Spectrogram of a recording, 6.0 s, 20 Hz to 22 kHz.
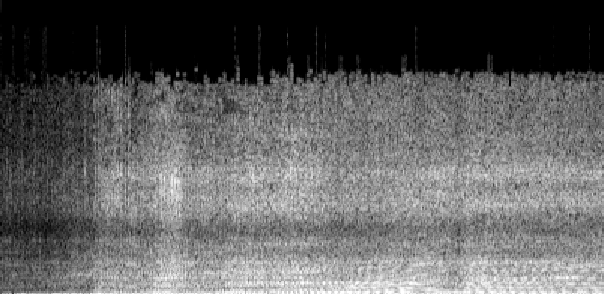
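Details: Modified Bajaj Pulsar RS200 single with dual disc brakes and a dead meter (suspected blown fuse), ridden on a test ride: the note climbs steadily through the gears with a clean, even pull and no rattles or misfires. Healthy engine.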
